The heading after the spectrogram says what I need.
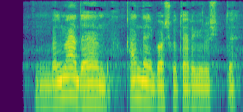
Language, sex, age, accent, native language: Uzbek, male, 18-24, Toshkent viloyati, Uzbek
